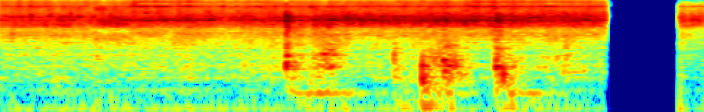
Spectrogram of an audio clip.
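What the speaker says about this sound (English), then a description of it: "The masala is ready, so I can add my bitter melon." Bitter melon tipped into a pan of frying masala, a steady sizzle with a few stirring scrapes and knocks, close and alone, then a brief gap.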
